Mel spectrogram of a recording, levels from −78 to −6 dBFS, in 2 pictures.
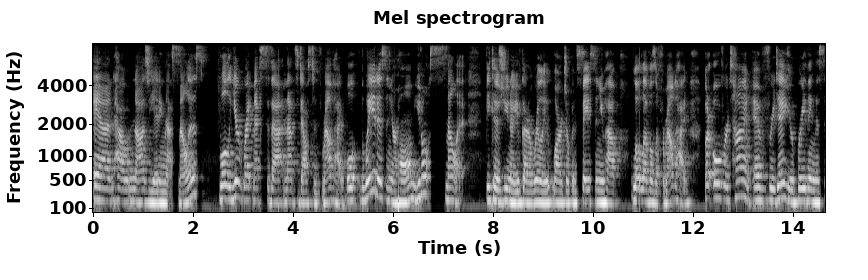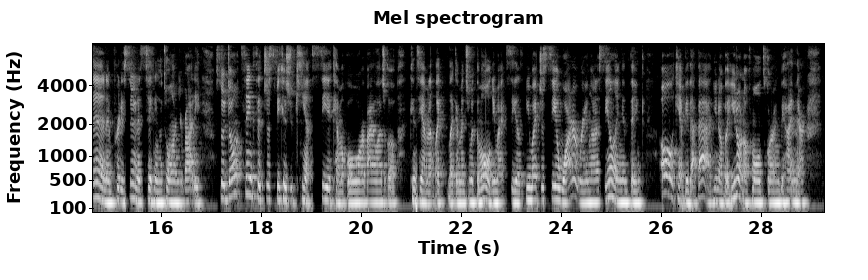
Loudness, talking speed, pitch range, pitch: -21 LUFS, 245 wpm, 160-190 Hz, 165 Hz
